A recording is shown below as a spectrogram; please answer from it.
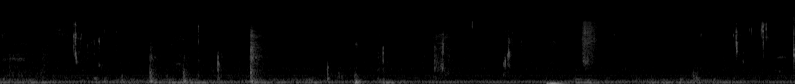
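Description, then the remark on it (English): Someone sips beer while tasting it: quiet wet slurps, lip smacks and small clicks scattered irregularly over a low steady hum, with no talking. “you probably already taken a sip, haven't you?”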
